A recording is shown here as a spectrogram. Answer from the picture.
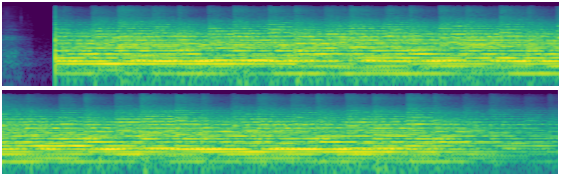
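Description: Church bells in the village of Dolsko ring continuously and loudly, their overlapping tones sustaining a dense, steady peal from start to finish with no voices, fading slightly at the very end.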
